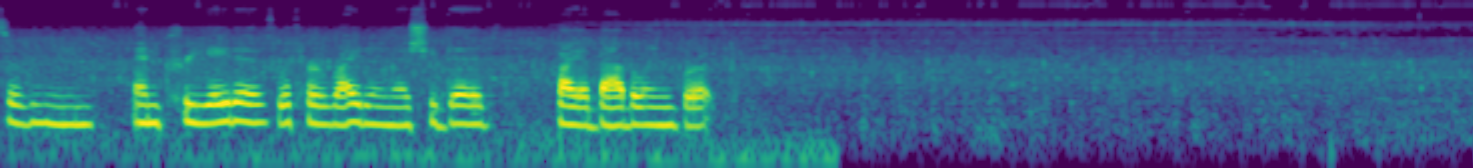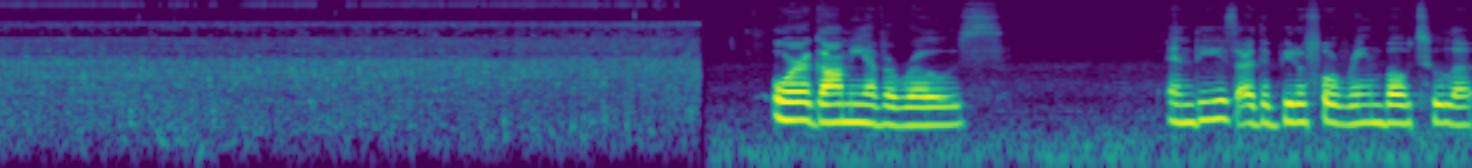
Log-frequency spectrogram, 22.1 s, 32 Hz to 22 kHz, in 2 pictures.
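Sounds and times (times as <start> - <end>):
brook babbling: 0.0 - 16.3.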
